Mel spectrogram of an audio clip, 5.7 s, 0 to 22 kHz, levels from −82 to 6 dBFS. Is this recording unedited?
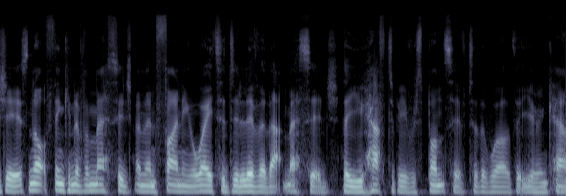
no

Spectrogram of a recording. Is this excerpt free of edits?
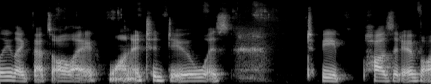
yes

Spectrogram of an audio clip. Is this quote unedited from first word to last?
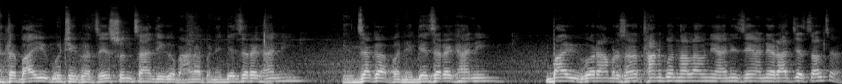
no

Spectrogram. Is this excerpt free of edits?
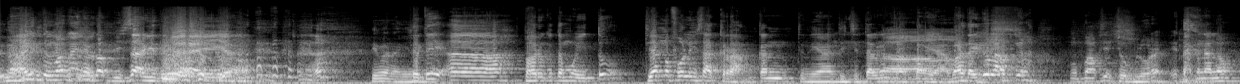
yes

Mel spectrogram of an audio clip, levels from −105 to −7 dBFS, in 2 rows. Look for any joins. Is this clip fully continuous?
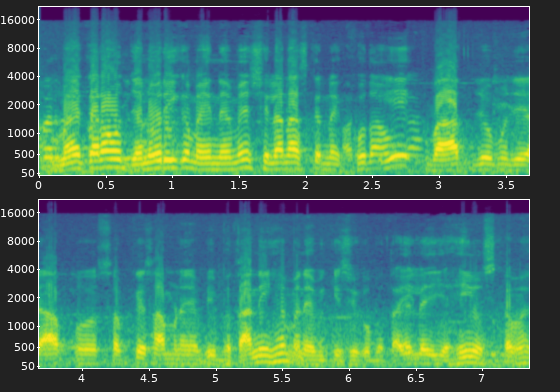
no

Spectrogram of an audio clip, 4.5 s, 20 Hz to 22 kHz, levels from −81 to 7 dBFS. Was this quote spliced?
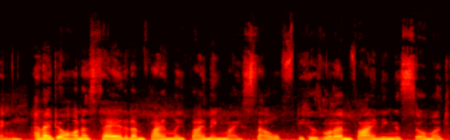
yes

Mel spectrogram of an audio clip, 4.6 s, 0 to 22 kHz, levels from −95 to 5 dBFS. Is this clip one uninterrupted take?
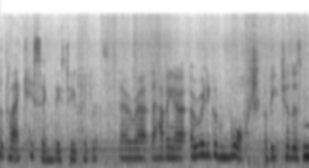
yes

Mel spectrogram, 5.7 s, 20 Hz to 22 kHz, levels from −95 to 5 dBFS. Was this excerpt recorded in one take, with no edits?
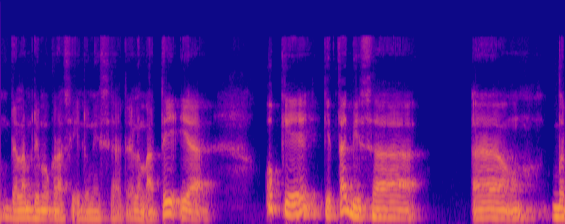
yes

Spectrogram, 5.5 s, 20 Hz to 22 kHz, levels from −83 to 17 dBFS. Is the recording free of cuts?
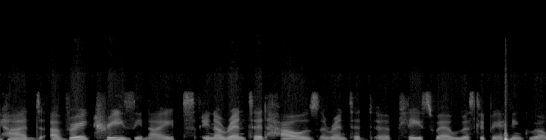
yes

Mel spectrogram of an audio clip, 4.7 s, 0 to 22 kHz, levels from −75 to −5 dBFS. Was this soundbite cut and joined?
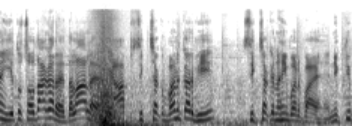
yes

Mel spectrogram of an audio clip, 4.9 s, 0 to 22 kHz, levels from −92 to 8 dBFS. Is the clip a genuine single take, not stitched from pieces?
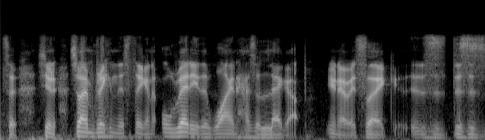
yes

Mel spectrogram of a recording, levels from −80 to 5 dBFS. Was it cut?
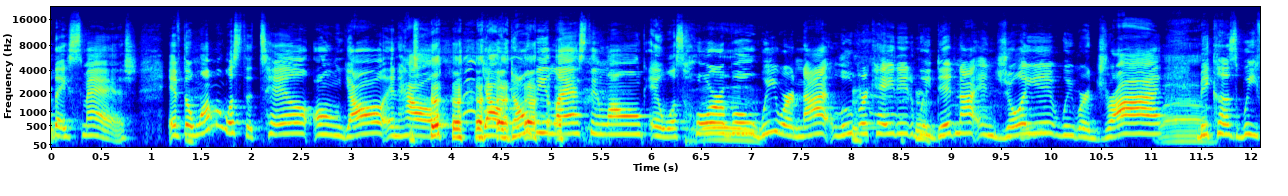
no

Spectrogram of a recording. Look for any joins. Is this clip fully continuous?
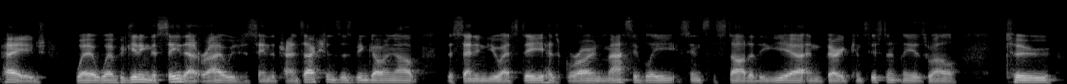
yes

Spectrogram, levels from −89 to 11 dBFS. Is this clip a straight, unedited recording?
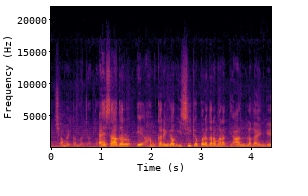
yes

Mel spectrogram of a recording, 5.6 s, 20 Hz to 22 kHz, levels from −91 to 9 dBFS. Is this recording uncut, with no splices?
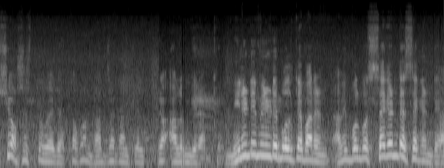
no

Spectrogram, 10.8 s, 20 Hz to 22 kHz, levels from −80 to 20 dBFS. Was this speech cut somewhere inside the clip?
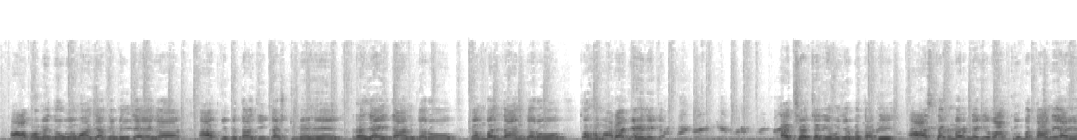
yes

